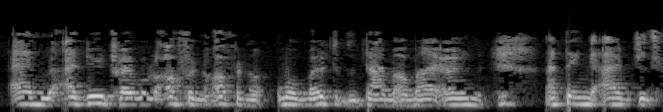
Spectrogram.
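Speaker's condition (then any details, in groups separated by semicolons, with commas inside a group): Cerebral palsy, mild; speech affected a bit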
